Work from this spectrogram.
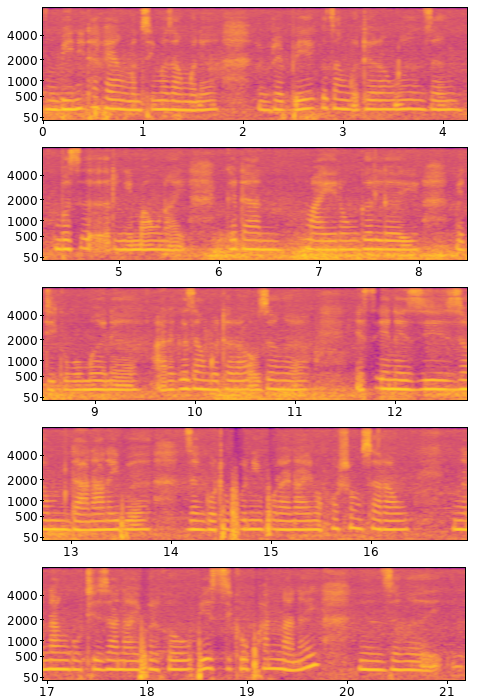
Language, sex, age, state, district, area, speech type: Bodo, female, 45-60, Assam, Kokrajhar, rural, spontaneous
